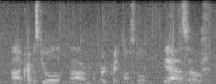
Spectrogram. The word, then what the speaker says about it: Crepuscle: Crepuscle, just because they don't know it's a soft C. Crepuscle.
